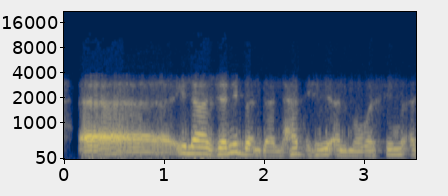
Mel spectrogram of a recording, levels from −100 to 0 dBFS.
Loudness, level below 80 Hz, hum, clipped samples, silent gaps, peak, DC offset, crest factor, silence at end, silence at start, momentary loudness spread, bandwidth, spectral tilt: -26 LUFS; -58 dBFS; none; under 0.1%; none; -10 dBFS; under 0.1%; 16 dB; 0 s; 0.15 s; 12 LU; 3.8 kHz; -10 dB/octave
